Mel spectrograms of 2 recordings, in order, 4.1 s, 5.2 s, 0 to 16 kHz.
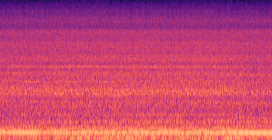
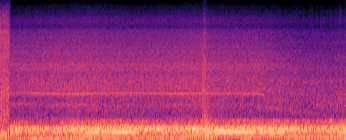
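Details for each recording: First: Freshly rebuilt Rochester 2G carburetor at warm idle: turning the idle mixture screws in leans it, so the steady drone's pitch drops, then each is backed out half a turn. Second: V8 hot rod after a Rochester 2G carburetor rebuild and lowered idle, test drive under load: steady even rumble pulling through the gears with no stumble or hesitation between shifts; running well.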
